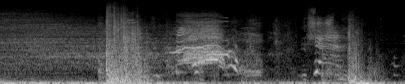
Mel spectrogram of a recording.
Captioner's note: screams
